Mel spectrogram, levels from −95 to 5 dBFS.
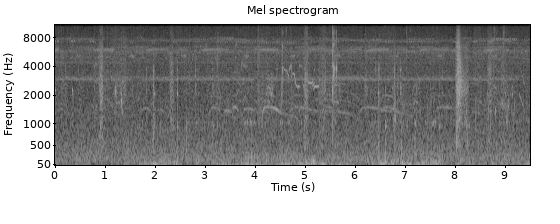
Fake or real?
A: real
